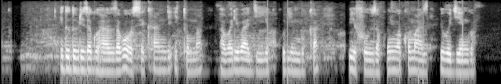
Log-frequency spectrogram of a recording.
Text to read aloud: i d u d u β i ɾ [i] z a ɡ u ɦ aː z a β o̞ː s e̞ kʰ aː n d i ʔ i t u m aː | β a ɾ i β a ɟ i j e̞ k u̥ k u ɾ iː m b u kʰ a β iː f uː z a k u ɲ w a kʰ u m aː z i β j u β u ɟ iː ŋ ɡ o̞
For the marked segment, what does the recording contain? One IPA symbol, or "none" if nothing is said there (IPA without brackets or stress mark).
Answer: i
